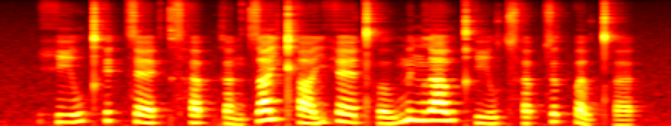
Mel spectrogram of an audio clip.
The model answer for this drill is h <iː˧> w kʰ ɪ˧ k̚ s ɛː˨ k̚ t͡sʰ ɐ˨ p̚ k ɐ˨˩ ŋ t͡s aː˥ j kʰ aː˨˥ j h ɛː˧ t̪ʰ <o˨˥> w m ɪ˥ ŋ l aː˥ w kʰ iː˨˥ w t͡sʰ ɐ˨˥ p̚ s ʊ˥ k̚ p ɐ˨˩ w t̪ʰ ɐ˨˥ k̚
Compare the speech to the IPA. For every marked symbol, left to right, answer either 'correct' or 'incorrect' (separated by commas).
incorrect, correct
